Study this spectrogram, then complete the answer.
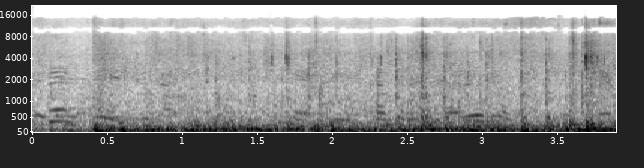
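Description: A crowd of riders stomps their feet in a queue room for the Despicable Me Minion Mayhem ride at Universal Studios Hollywood, a rumbling, irregular thudding that stays steady throughout with voices mixed in.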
